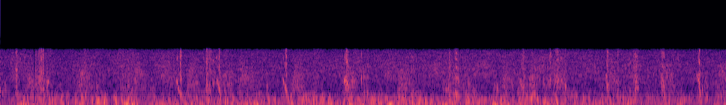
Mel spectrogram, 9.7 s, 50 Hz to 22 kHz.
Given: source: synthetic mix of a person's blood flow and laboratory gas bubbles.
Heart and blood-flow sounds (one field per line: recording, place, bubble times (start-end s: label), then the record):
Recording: Doppler ultrasound of blood flow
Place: subclavian vein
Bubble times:
0.00-0.85 s: bubbles
1.13-1.18 s: bubbles
1.23-1.41 s: bubbles
1.56-1.80 s: bubbles
2.22-2.58 s: bubbles
2.71-3.19 s: bubbles
3.54-3.60 s: bubbles
3.75-3.88 s: bubbles
3.92-4.01 s: bubbles
4.16-4.35 s: bubbles
4.52-4.74 s: bubbles
4.80-4.93 s: bubbles
5.30-5.56 s: bubbles
5.89-6.39 s: bubbles
6.56-6.80 s: bubbles
6.89-7.60 s: bubbles
8.07-8.16 s: bubbles
8.21-8.33 s: bubbles
8.37-8.61 s: bubbles
8.80-8.92 s: bubbles
9.28-9.54 s: bubbles
From the record:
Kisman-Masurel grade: 342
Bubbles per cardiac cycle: rolling drumbeat, 9 or more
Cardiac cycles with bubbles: 100%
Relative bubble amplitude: moderate (0.250 to 0.450)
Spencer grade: 3 (all of the cardiac periods contain showers or single bubble signals, but not dominating or overriding the cardiac motion signals)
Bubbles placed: anywhere in the cardiac cycle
